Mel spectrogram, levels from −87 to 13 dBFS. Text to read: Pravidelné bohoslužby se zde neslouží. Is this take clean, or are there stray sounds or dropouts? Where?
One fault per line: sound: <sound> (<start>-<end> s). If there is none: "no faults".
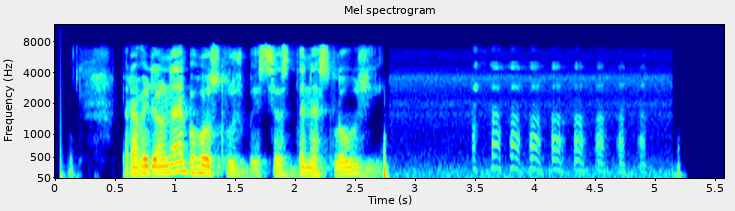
sound: laugh (3.5-5.0 s)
